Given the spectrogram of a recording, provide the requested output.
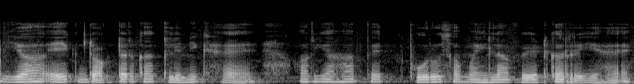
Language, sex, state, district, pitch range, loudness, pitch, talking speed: Hindi, male, Jharkhand, Garhwa, 105-125 Hz, -21 LUFS, 115 Hz, 140 wpm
